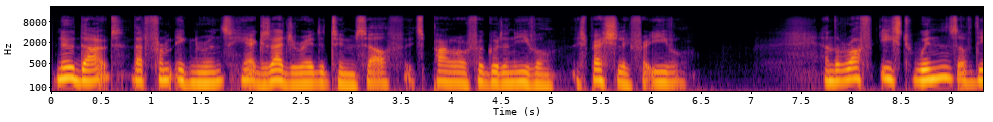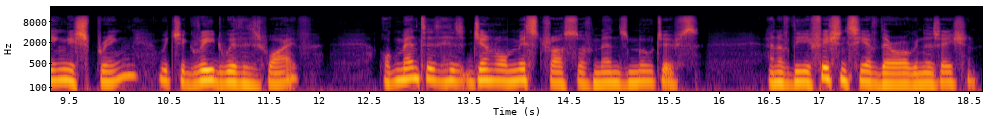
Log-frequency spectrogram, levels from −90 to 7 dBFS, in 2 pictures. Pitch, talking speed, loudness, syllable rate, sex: 145 Hz, 145 wpm, -19 LUFS, 4.8 syllables/s, male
